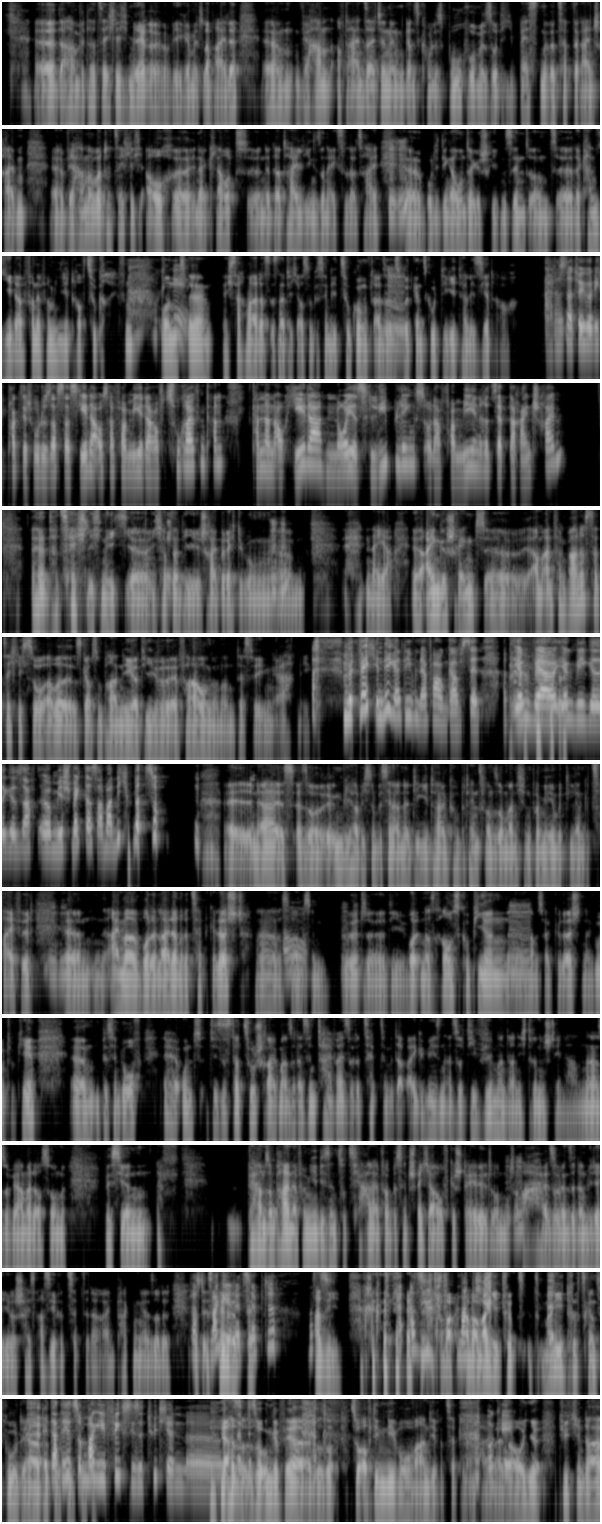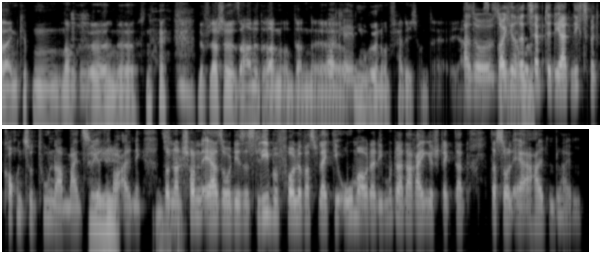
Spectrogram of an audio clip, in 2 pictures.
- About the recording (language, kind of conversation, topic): German, podcast, Wie bewahrt ihr Rezepte für die nächste Generation auf?
- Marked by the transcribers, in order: laugh; laughing while speaking: "Mit welchen negativen Erfahrungen gab's denn?"; laugh; laughing while speaking: "oder so?"; chuckle; chuckle; laughing while speaking: "Ach, akt Asi, ich dachte Maggi R"; laugh; giggle; chuckle; laughing while speaking: "'ne"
